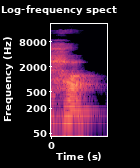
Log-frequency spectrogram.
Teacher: ہا کا مخرج شروع حلق، شروع حلق جہاں پہ یہ ہڈی ہوتی ہے سینے کے پاس، یہاں سے لفظ ہا ادا ہوتا ہے۔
